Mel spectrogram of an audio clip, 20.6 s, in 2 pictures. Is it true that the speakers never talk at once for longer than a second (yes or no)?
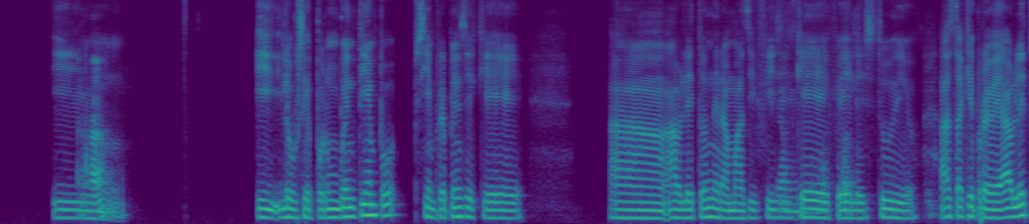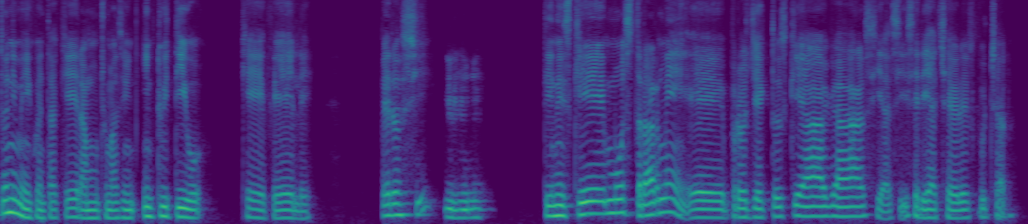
no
